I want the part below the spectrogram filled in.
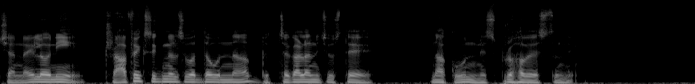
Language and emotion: Telugu, sad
